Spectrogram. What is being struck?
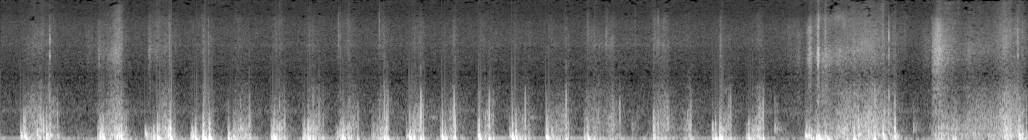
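Silicone microphone ear.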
